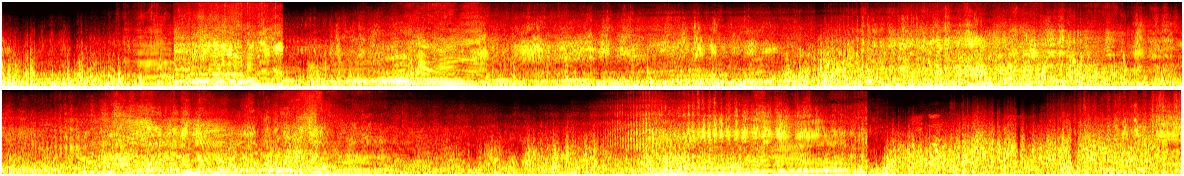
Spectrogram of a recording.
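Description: Small motorcycle engines whine and rev loudly as they race past, rising and falling in pitch.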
